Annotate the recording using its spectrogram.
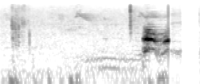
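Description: A dog barks once, short and loud, near the end, and the sound then cuts off abruptly.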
